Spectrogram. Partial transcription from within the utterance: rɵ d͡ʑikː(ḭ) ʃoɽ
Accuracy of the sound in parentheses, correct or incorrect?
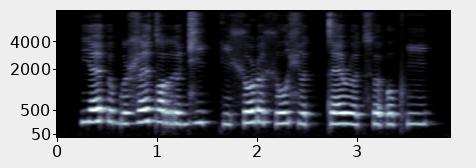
incorrect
